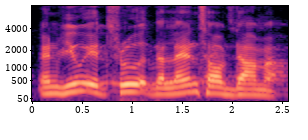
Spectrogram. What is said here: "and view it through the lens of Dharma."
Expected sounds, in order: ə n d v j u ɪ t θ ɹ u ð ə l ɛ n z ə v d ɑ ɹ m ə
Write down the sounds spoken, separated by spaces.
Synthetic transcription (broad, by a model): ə n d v j u ɪ t t ɹ u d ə l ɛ n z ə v d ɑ m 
